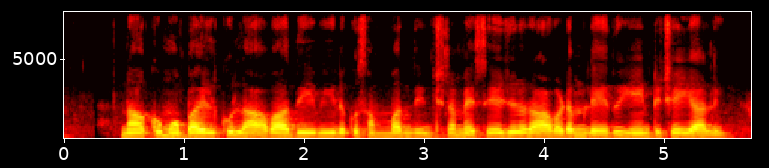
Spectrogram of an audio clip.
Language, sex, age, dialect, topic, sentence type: Telugu, female, 18-24, Utterandhra, banking, question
